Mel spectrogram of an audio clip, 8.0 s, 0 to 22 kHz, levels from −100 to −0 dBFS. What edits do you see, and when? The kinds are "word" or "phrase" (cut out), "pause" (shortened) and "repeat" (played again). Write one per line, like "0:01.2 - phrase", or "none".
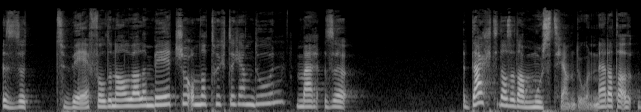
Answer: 0:03.6 - pause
